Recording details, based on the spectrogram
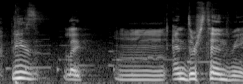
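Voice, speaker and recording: A woman with an Arabic accent speaks fairly slowly over music in the background. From Tunisia. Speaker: ambassador for tourism program, student. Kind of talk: interview. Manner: halting, with fillers and repetitions.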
